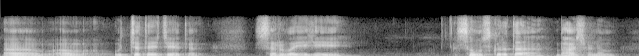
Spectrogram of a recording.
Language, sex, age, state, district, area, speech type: Sanskrit, male, 30-45, Karnataka, Uttara Kannada, urban, spontaneous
